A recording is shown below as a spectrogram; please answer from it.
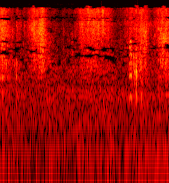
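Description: A brush scrubbing wet, soapy cloth on a ribbed washing slab in a few quick, uneven strokes.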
